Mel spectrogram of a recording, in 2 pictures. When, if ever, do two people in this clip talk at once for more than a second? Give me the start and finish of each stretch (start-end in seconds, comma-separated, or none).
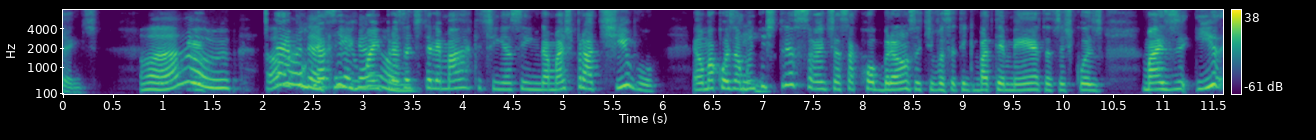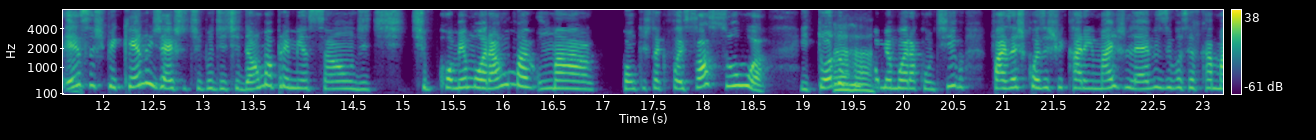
2.1-3.5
